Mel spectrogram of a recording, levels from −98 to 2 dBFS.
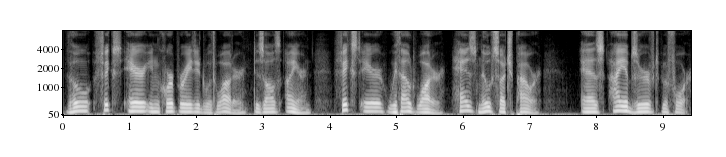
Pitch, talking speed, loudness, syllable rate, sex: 125 Hz, 125 wpm, -15 LUFS, 4.6 syllables/s, male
